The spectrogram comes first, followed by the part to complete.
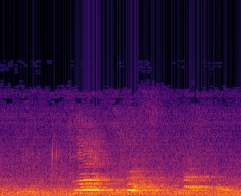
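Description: Border collie giving three short, high-pitched yipping barks in quick succession while running an agility course, excited barking at full speed.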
